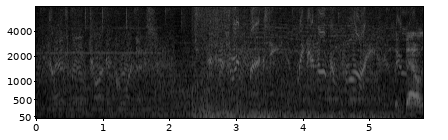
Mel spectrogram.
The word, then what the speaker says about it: Rimfaxi: Rimfaxi. It's an M, not an N. Okay, my bad. I was pronouncing it wrong before.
